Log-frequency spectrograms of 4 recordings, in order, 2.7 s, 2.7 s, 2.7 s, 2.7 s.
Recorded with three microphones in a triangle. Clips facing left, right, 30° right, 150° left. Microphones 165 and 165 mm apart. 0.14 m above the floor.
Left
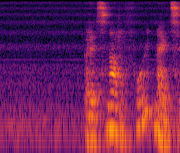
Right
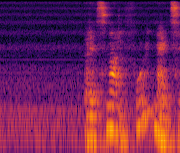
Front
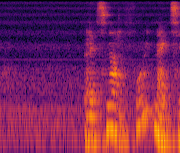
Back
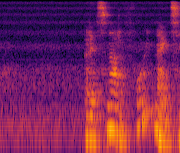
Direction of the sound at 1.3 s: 20° right.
